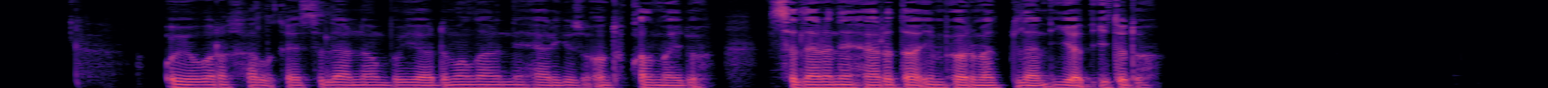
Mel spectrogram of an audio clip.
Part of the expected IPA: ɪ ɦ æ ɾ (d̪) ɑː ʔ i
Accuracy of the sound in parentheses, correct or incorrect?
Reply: correct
